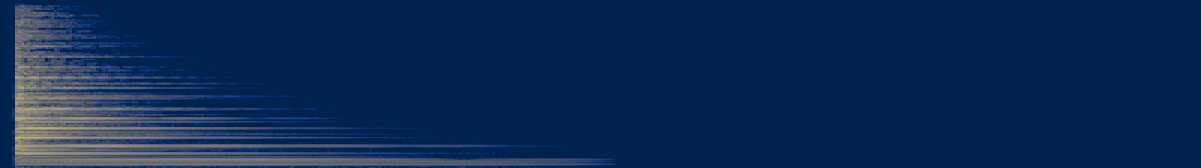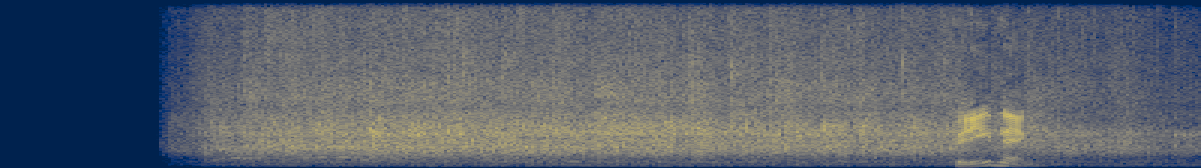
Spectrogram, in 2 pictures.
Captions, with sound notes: (bell ringing) (audience applauding) - Good evening.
